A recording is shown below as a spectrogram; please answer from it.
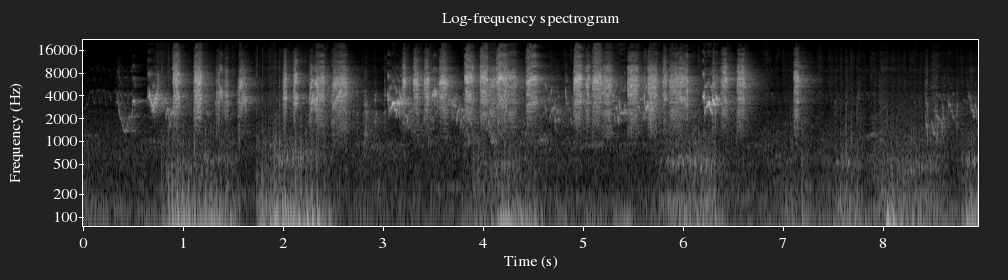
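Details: Australian parrots in a dense chirping chorus: rapid high twitters and squawks that start after a short quiet moment and fade toward the end, low thuds beneath.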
